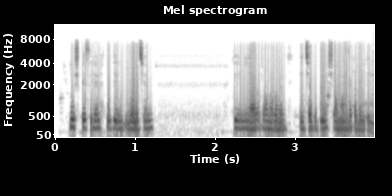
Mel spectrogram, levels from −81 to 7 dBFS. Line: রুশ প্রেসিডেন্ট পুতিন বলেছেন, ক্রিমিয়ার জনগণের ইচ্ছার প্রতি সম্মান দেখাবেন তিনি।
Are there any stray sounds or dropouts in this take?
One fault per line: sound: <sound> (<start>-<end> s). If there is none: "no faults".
no faults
